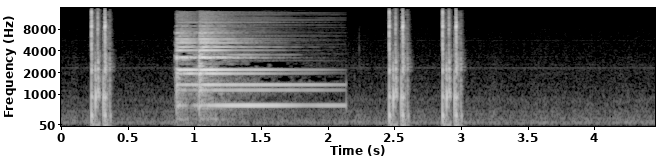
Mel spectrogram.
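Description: Subscribe-reminder sound effect: two sharp clicks, then a bell ding that rings for about a second and cuts off suddenly, then two more clicks.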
